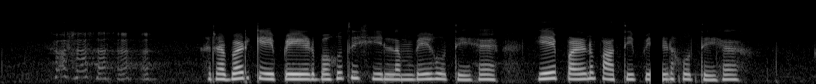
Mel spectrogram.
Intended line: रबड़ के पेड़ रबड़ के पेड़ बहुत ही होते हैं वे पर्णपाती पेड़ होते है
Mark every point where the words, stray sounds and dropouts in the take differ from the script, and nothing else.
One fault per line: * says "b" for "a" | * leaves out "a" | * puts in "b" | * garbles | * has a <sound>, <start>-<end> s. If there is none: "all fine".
* has a laugh, 0.4-1.7 s
* leaves out "रबड़ के पेड़"
* puts in "लंबे"
* says "ये" for "वे"
* has a dropout, 6.5-6.6 s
